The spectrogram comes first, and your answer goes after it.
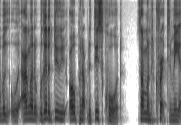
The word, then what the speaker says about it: Discord: Yeah, and we've also we're gonna open up the Discord. Someone corrected me. I said discourse before, and it's like it's Discord actually.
